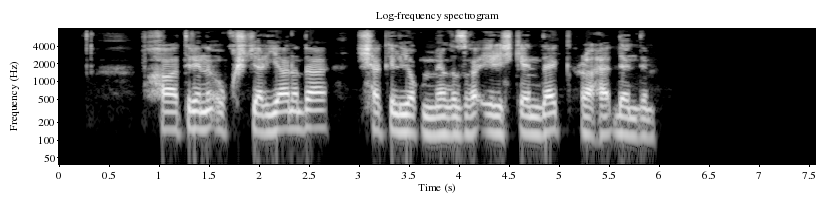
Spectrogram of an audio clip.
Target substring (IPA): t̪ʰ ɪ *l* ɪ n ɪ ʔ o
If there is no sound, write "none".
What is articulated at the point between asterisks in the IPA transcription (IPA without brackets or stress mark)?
ɾ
